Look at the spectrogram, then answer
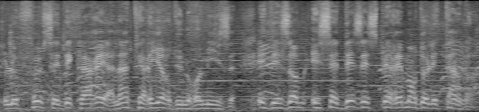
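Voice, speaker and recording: A man's voice: a little high, normal speed. A man narrating a scripted children's story as the storyteller of a cartoon. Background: music.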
